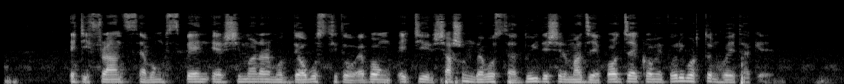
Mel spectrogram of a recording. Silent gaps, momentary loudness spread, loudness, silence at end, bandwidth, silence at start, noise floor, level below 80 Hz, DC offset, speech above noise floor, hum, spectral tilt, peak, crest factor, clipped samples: none; 6 LU; -22 LUFS; 0.2 s; 11.5 kHz; 0.05 s; -57 dBFS; -44 dBFS; under 0.1%; 36 dB; none; -5 dB/octave; -4 dBFS; 18 dB; under 0.1%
